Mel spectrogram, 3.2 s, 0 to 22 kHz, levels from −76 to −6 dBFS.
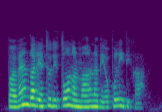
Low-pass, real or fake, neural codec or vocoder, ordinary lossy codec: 7.2 kHz; fake; codec, 16 kHz, 1 kbps, X-Codec, WavLM features, trained on Multilingual LibriSpeech; none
